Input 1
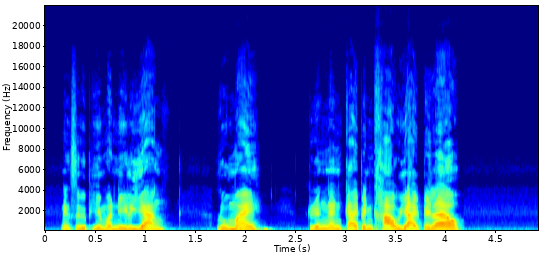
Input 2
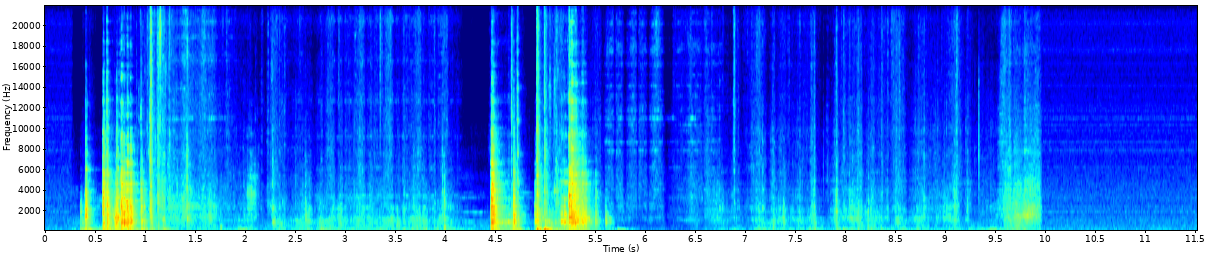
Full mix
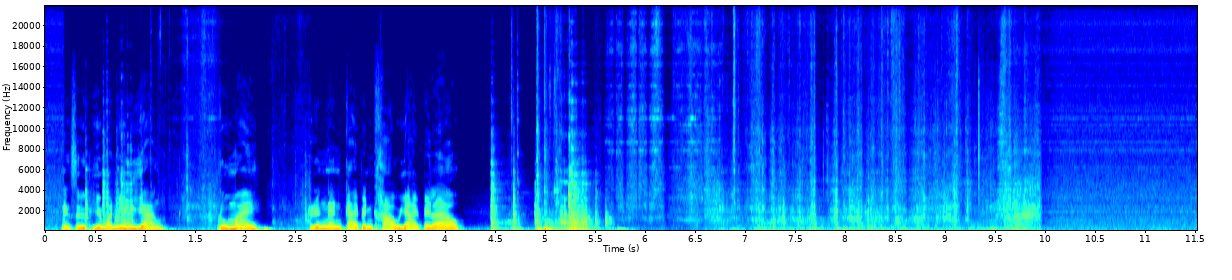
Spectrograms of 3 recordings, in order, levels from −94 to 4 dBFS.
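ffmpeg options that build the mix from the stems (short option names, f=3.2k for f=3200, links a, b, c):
-filter_complex "[0:a]volume=1dB,asplit=2[a][b];[1:a]volume=1.5dB[c];[b]apad=whole_len=508035[d];[c][d]sidechaincompress=threshold=-38dB:ratio=8:attack=40:release=1000[e];[a][e]amix=inputs=2:normalize=0,acrossover=split=490[f][g];[g]acompressor=threshold=-49dB:ratio=2.5[h];[f][h]amix=inputs=2:normalize=0"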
